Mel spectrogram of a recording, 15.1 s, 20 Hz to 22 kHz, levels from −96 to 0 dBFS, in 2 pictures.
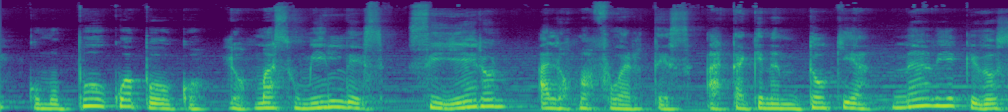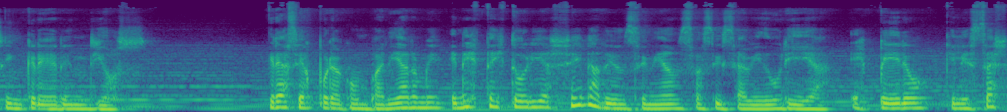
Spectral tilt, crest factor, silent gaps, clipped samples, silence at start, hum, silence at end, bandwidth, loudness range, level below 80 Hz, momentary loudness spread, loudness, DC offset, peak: -7.5 dB/octave; 16 dB; none; under 0.1%; 0 s; none; 0 s; 19.5 kHz; 2 LU; -70 dBFS; 8 LU; -19 LUFS; under 0.1%; -2 dBFS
